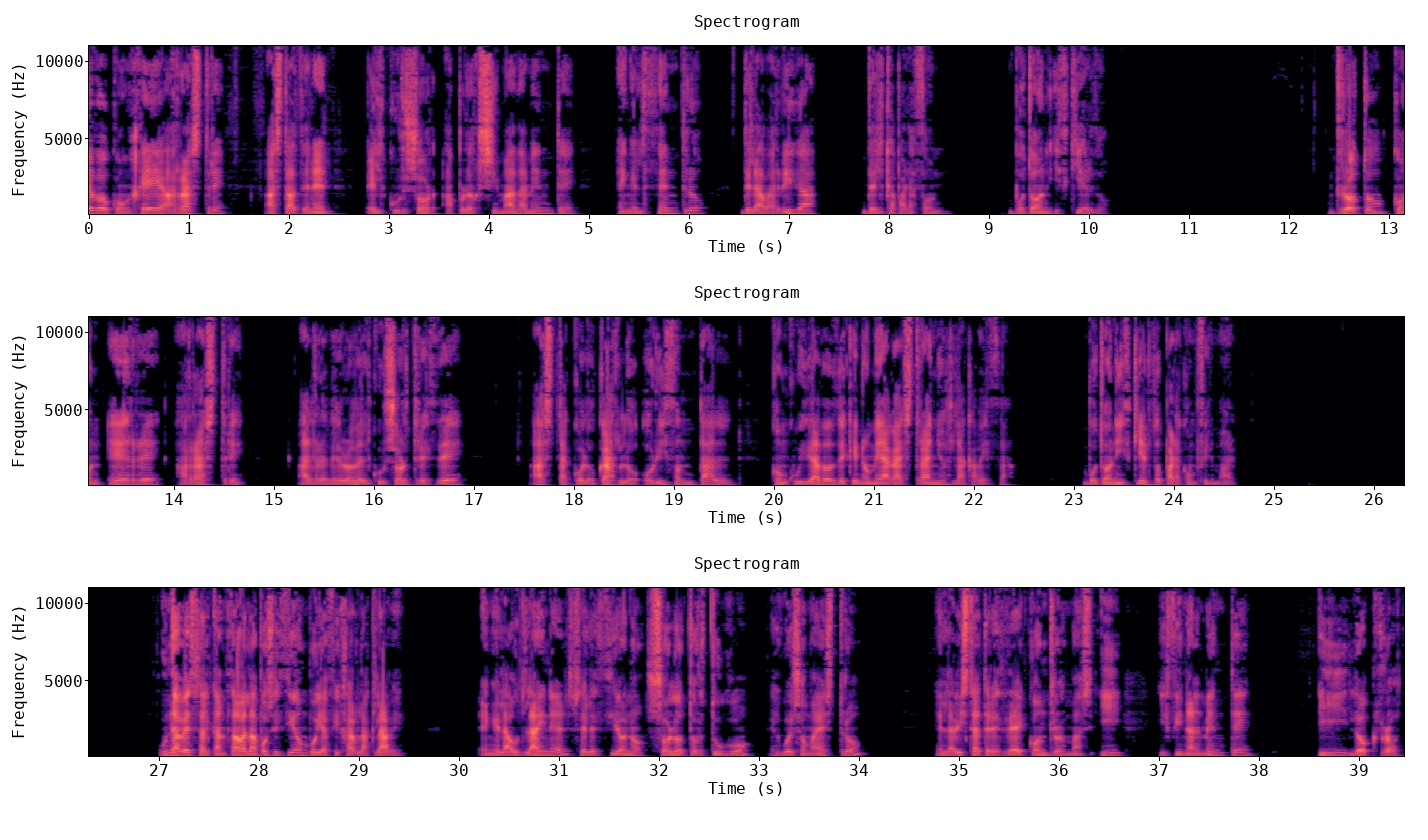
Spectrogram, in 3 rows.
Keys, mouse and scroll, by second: 1.5 g, 14.1 r, 32.9-34.6 drag, 36.7 ctrl+i, 38.6 i, 38.9 i.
